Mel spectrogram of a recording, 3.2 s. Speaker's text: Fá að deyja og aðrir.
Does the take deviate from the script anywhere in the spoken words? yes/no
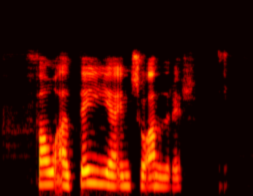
yes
